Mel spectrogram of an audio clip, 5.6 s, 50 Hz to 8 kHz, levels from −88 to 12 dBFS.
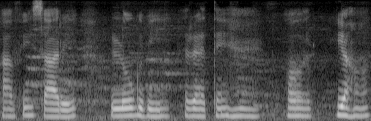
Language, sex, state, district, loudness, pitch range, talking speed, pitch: Hindi, female, Bihar, West Champaran, -19 LUFS, 175-185 Hz, 85 wpm, 180 Hz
